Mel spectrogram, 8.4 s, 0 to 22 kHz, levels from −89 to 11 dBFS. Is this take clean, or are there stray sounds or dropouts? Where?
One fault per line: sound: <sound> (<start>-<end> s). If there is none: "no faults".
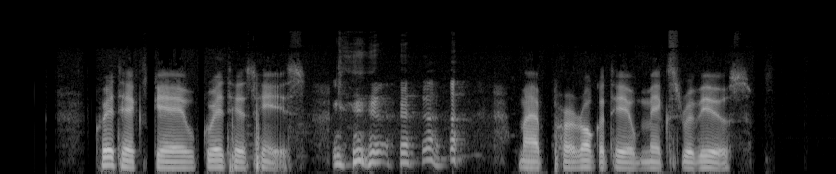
sound: laugh (3.3-4.9 s)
